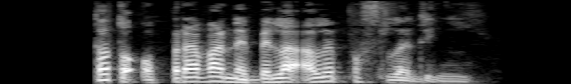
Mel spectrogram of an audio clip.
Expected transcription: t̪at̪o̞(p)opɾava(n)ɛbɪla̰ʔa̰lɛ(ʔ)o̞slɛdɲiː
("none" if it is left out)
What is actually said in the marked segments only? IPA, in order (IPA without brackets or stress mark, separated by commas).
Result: ʔ, n, p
